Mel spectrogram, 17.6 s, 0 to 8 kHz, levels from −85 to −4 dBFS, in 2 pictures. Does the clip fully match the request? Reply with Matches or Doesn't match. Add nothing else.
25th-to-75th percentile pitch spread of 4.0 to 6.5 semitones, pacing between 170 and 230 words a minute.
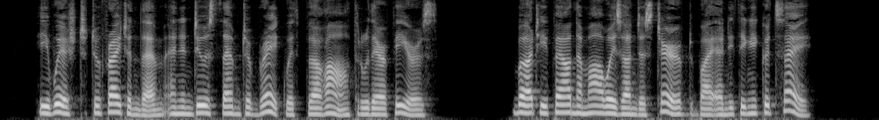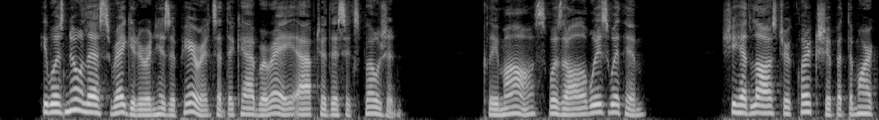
Matches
